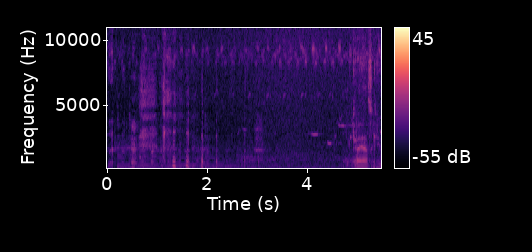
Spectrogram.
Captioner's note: laughter; thrush calling, crickets chirping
